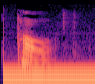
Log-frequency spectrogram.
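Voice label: "thou2", Teochew; 潮州; tǔ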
